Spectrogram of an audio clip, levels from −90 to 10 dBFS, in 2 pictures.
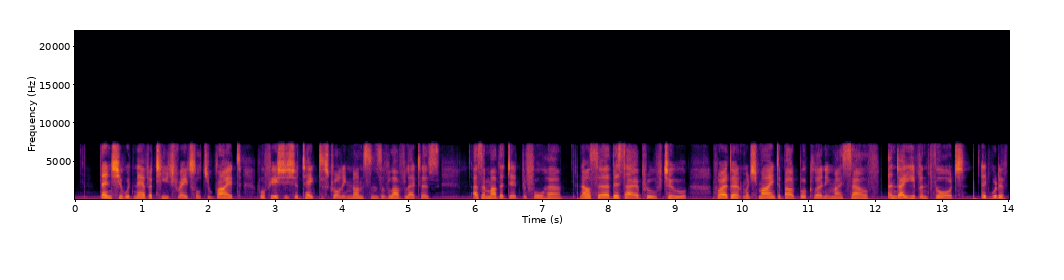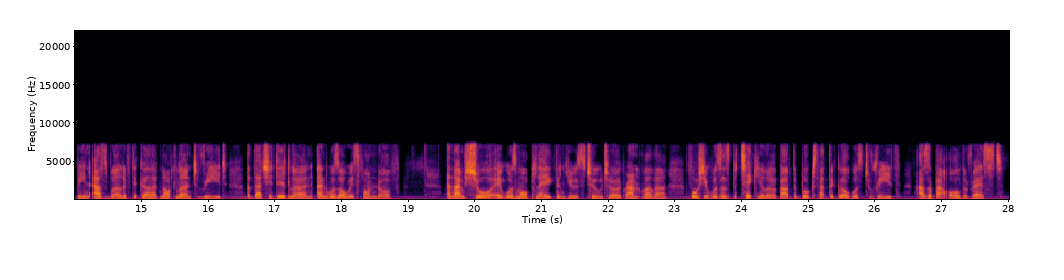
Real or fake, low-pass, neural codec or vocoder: fake; 7.2 kHz; codec, 16 kHz, 4 kbps, X-Codec, HuBERT features, trained on general audio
